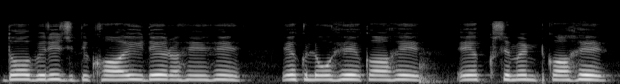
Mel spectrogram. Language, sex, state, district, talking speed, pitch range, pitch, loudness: Hindi, female, Madhya Pradesh, Bhopal, 135 wpm, 205-220 Hz, 215 Hz, -15 LUFS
